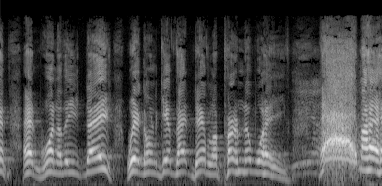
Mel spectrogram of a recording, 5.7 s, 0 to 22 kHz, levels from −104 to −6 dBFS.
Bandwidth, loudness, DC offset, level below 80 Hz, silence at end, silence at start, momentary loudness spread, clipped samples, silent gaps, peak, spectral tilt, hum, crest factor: 16 kHz; -29 LUFS; under 0.1%; -74 dBFS; 0 s; 0 s; 15 LU; under 0.1%; none; -12 dBFS; -2 dB/octave; none; 18 dB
